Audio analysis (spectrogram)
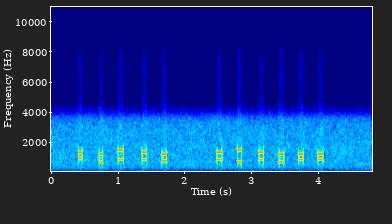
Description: DTMF, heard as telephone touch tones, dialled by hand, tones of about 70 ms, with hum. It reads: 01984 838177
